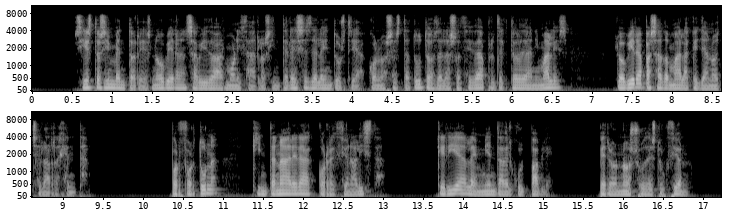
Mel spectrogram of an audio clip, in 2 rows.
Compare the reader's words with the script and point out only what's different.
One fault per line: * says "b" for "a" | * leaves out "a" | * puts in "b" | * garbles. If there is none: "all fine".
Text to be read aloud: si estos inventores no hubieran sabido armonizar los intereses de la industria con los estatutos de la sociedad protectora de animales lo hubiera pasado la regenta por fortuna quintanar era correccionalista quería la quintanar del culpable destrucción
* puts in "mal aquella noche"
* says "enmienda" for "quintanar"
* puts in "pero no su"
